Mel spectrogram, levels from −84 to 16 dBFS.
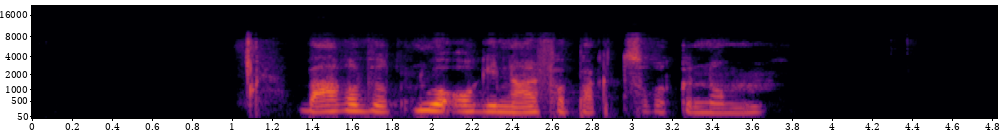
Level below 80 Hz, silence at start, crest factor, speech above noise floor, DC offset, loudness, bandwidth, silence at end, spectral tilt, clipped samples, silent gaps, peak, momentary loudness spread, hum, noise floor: -66 dBFS; 1.05 s; 20 dB; 63 dB; under 0.1%; -28 LUFS; 9.4 kHz; 1.2 s; -5 dB/octave; under 0.1%; none; -8 dBFS; 12 LU; none; -89 dBFS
